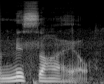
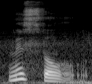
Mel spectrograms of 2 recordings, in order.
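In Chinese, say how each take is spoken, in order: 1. 这是用英式发音读的。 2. 这是用美式发音读的。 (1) "英国音叫做missile" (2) "是美国音哈"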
